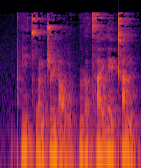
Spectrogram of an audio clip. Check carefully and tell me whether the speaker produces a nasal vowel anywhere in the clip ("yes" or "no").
no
